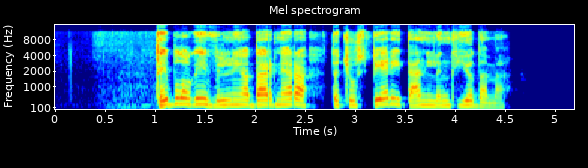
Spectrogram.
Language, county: Lithuanian, Kaunas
